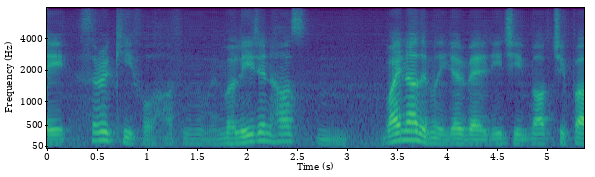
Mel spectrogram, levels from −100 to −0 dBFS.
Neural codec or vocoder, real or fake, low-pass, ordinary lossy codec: codec, 16 kHz, 0.2 kbps, FocalCodec; fake; none; none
